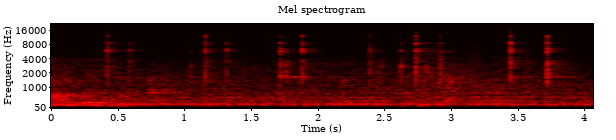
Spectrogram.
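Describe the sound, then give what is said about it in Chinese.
Light, irregular clinks of a utensil against a vessel as melted wax is poured in and stirred, faint and quick taps repeating. “接下来的一步就是把烧好的蜡液倒入，跟它一起搅拌。”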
